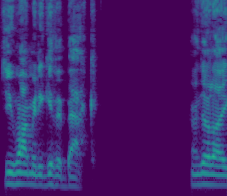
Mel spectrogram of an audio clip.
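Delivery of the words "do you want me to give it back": fake sarcastic delivery. Retelling a general's boast about capturing a city: imitating Patton being sarcastic. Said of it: "sarcastic th-, things that he's doing".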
